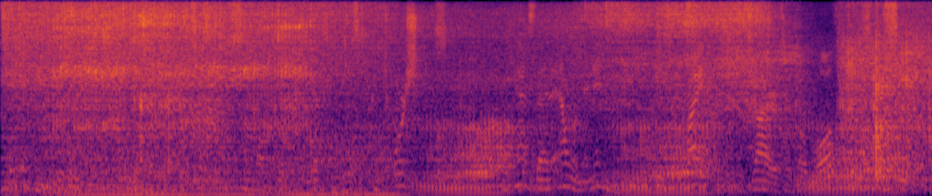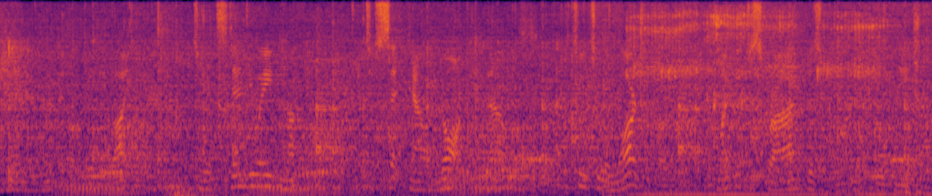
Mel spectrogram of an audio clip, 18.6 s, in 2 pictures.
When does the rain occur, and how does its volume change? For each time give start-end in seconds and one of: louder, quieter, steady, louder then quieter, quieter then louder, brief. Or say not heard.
0.0-18.6 quieter then louder.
